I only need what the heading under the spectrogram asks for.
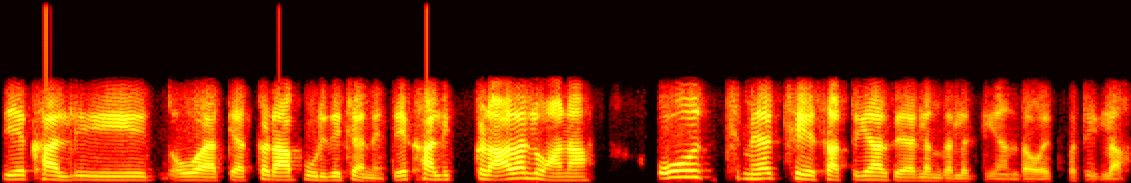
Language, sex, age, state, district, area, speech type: Dogri, female, 30-45, Jammu and Kashmir, Jammu, urban, conversation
